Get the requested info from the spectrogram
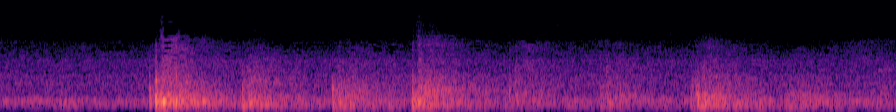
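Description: Several irregular knocks and thumps over a quiet background, the loudest about a second in.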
